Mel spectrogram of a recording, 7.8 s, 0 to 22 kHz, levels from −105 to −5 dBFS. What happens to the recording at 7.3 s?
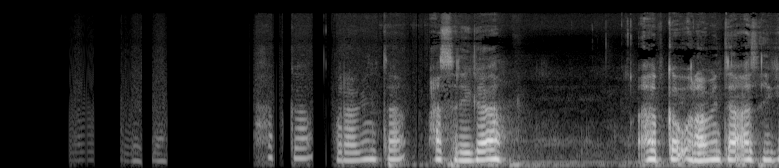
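At 7.3 s the audio is intact, with no dropout, click, distortion or level change at that moment.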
